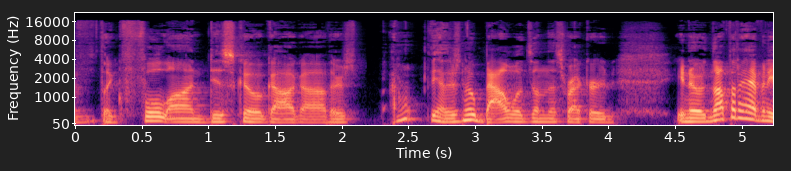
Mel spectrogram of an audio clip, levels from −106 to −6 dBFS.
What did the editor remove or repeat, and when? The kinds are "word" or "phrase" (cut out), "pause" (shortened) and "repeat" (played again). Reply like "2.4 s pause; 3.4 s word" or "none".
none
